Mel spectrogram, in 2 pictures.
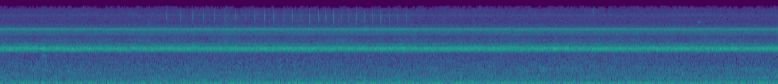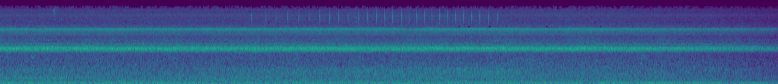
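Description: Evening chorus of crickets and other insects: a steady, unbroken trilling at two pitches. A higher, rapidly pulsing insect call joins in twice.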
